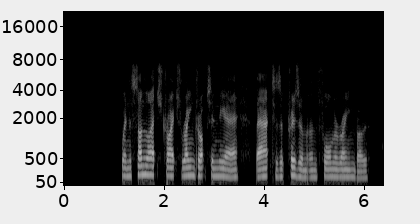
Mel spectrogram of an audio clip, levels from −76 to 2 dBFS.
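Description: From start to finish, the speech passes through the AMR wideband (HD Voice) codec at heavy compression that points to its lowest 6.6 kbit/s mode. The pulse-driven vocal tract model lacks bits, leaving the speech rough and raspy, with nothing above 6.9 kHz.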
